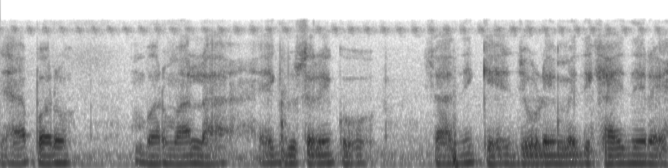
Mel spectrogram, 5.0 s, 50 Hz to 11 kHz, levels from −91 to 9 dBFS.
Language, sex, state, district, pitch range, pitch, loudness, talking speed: Hindi, male, Punjab, Kapurthala, 110-115 Hz, 115 Hz, -18 LUFS, 165 wpm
